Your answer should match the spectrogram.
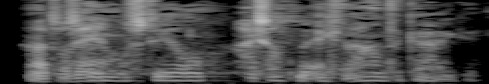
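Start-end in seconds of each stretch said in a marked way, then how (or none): none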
